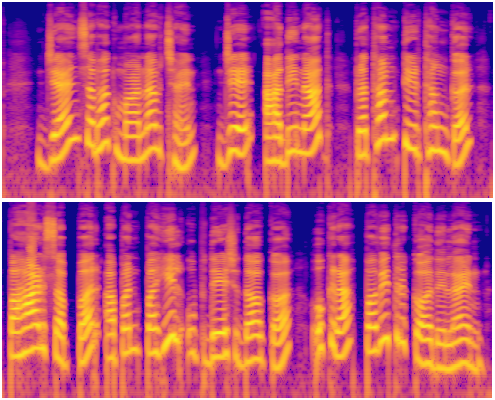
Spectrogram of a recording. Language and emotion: Maithili, neutral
